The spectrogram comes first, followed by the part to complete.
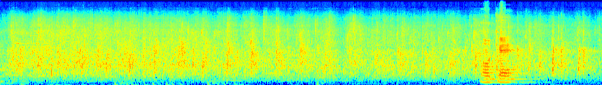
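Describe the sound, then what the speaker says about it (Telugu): A crowd at a Patriji birthday celebration in Bodhan applauds in a sustained, fairly loud burst, with a voice speaking briefly over the clapping toward the end. "సార్కి ఒకసారి గట్టిగా క్లాప్స్ కొడదాం,"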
